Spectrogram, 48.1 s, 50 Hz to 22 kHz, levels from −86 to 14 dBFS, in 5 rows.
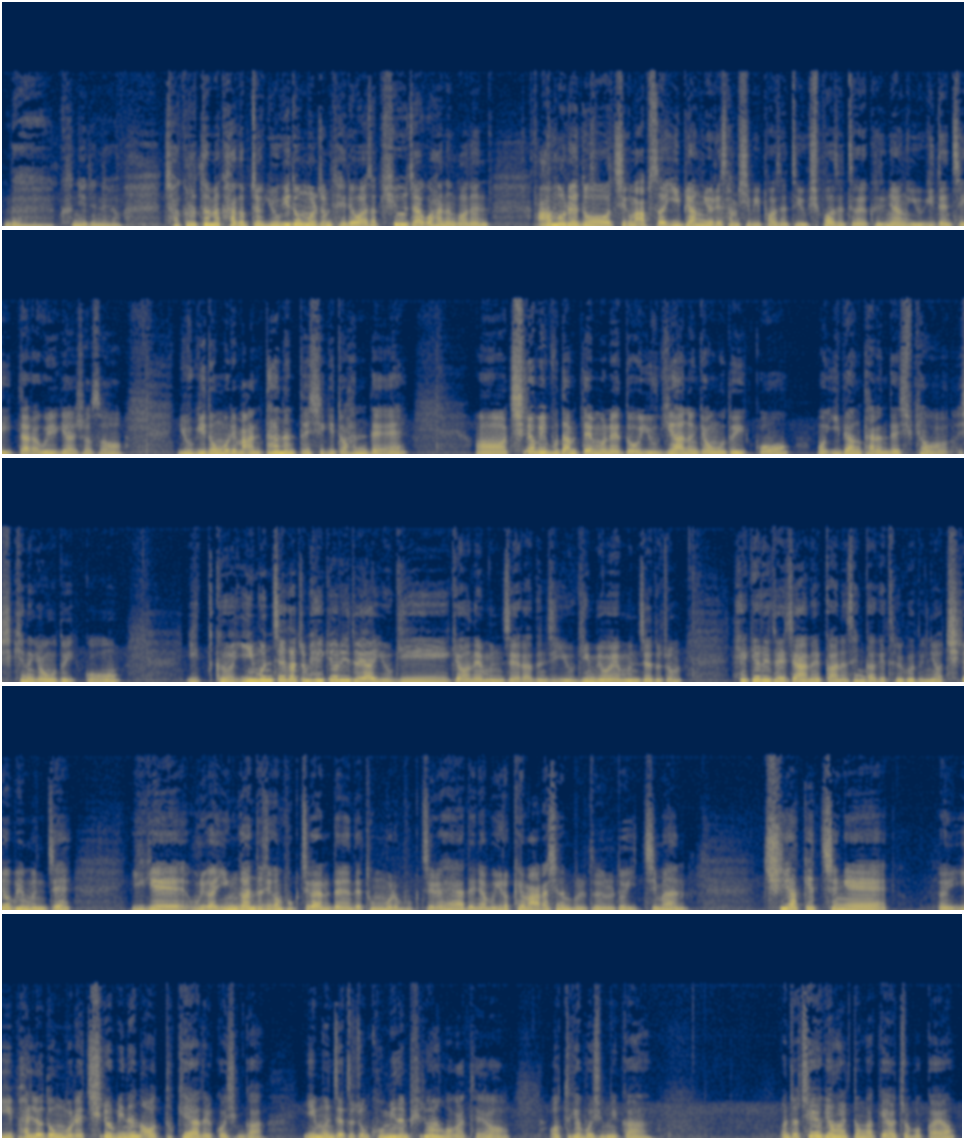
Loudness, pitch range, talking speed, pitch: -16 LUFS, 175-245 Hz, 325 characters per minute, 210 Hz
